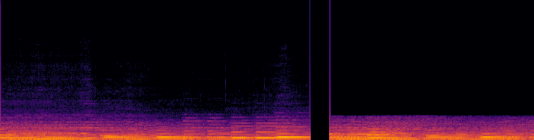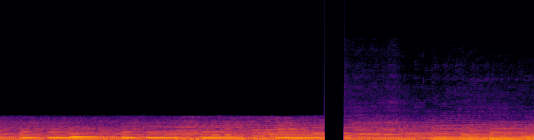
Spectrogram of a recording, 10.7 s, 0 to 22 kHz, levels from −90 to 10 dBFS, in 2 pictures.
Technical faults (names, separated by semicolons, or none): input switched to a poorer device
